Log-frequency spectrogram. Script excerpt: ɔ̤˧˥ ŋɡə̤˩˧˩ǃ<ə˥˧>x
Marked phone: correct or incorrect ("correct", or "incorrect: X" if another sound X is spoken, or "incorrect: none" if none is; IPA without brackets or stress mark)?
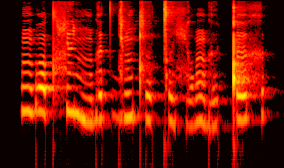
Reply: incorrect: ə˧˥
